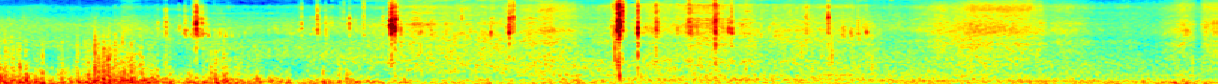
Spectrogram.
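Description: Wind buffeting the microphone, heaviest in the first two seconds and then easing, with a scatter of short light clicks and knocks as a plastic fish lip-grip is handled and hooked onto a hand-held digital scale.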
